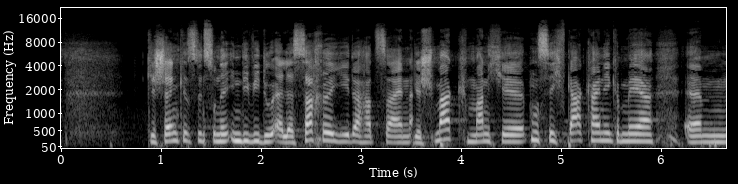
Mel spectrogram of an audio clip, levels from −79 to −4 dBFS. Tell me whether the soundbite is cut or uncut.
cut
